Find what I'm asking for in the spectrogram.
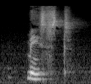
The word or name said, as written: mist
